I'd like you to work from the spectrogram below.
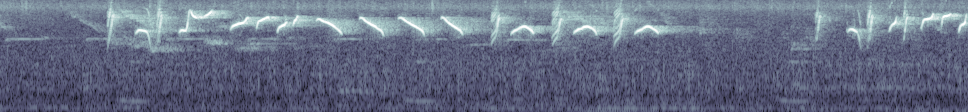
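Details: Sunbird song meant for teaching a white-rumped shama: loud, very high, clear notes sweeping downward in a rapid string of repeated chirps, then a pause before another short run.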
